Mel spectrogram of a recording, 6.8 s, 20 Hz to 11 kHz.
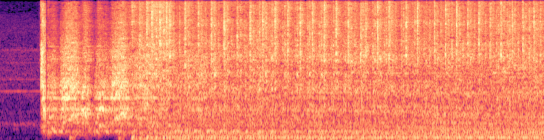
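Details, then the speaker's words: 2000 Craftsman LT1000, Briggs & Stratton 21HP L-head twin, first start on booster box after new fuel line: quick crank catches, settles into steady, slightly uneven idle; it runs but fuel leaks from fuel pump diaphragm; carb and pump to be rebuilt. "Have a fuel leak there coming out of the fuel pump. Yep. It runs though."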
